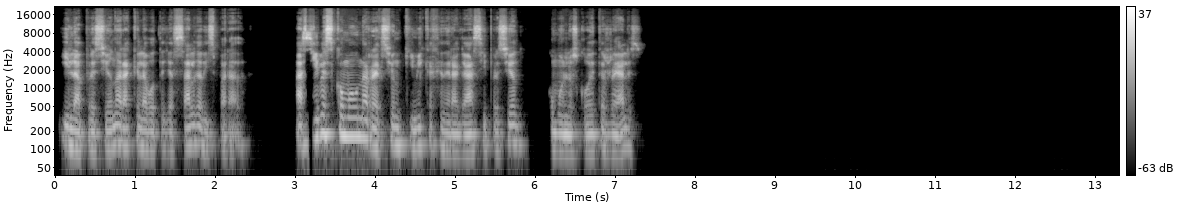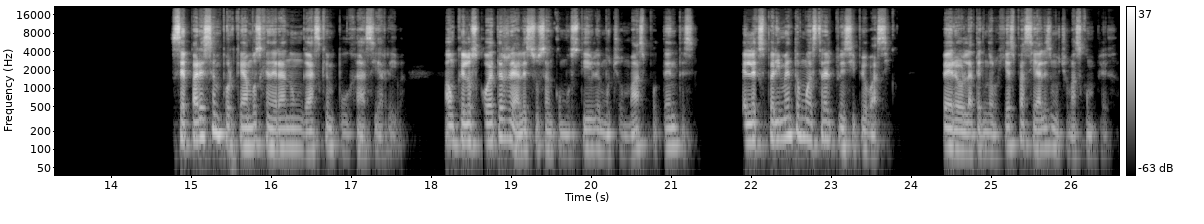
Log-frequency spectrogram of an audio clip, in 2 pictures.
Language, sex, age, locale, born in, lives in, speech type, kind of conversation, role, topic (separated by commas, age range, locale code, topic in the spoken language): Spanish, male, 55-59, es-MX, Mexico, Mexico, read, expert-assistant, expert, ¿Cómo puedo aprender sobre exploración espacial sin perderme entre tantos datos?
